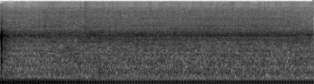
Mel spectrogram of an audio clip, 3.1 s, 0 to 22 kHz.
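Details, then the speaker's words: Porsche 997 911 Turbo rebuild, engine deck lid cooling fan: steady low hum with faint even flutter, spinning down slightly; fan works, only runs with trunk lid closed, quieter than with it open. "So I'm pretty sure I hear it working now. It's not nearly as noticeable as when the trunk lid's open, and it won't work when the trunk's open."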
